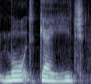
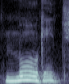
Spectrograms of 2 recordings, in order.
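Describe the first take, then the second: First: The word is said the way it is spelled. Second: The word is said in its usual spoken form. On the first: The speaker calls it wrong. "It looks like mortgage" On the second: The speaker calls it right. "it's actually pronounced mortgage"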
